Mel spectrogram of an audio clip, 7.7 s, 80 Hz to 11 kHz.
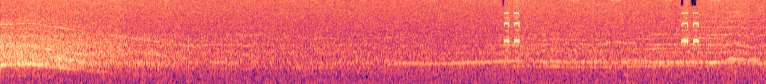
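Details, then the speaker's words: UDI U28W Peregrine drone in flight: two short double beeps about two seconds apart over faint propeller whine, the low battery warning; battery wasn't fully charged. "and if you can hear that beeping our first battery is should be going out just bring this little guy down slow as it'll come"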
